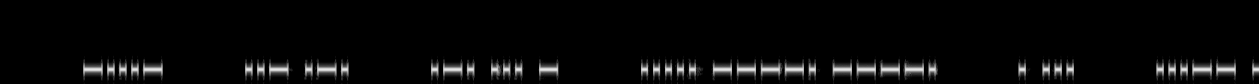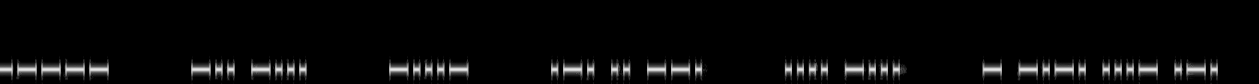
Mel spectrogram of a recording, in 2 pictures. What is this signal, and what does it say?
Morse code, heard as a keyed tone, about 20 wpm, 700 Hz. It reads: <BT> UR RST 599 ES 30 DB <BT> RIG HB TCVR
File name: UK MASTER QSOs TRAINING/20WPM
